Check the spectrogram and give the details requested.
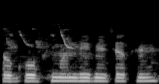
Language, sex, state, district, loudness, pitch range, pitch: Chhattisgarhi, male, Chhattisgarh, Jashpur, -22 LUFS, 150-160 Hz, 155 Hz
